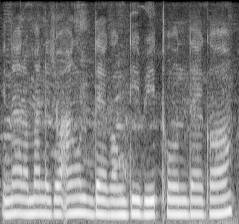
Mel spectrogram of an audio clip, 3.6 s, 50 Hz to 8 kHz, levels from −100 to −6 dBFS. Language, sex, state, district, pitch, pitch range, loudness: Chakma, female, Tripura, Dhalai, 185 Hz, 180-190 Hz, -14 LUFS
